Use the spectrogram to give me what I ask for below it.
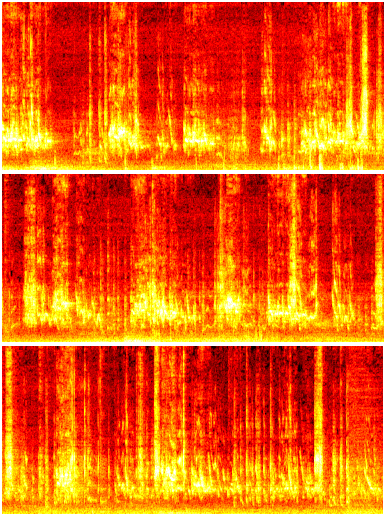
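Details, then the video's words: Several budgies (parakeets) chattering and squawking almost continuously, dense overlapping harsh and bright notes with a steady low hum behind them. "Beautiful budgies||parakeets"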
